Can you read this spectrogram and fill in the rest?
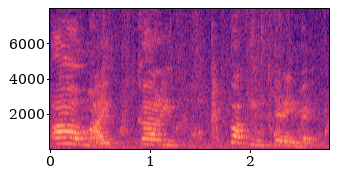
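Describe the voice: A put-on character voice moves at a fairly slow pace with big pitch swings and a bright, sharp tone. Faint background noise sits behind it.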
